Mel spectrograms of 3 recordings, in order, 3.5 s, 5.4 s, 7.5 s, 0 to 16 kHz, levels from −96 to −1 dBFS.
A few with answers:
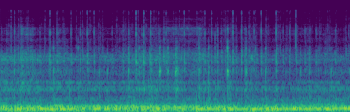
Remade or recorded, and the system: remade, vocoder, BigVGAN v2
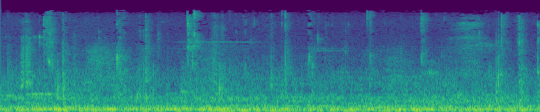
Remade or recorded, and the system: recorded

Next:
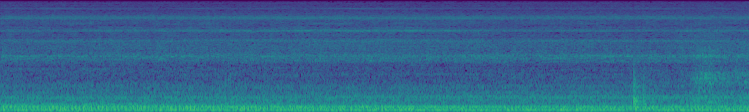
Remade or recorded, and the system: recorded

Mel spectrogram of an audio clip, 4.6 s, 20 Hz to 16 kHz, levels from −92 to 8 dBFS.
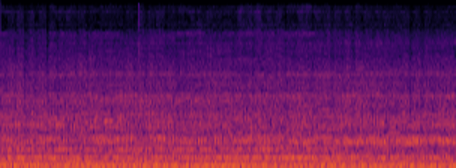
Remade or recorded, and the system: remade, codec, SNAC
